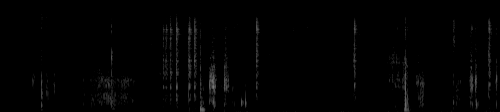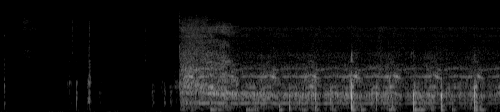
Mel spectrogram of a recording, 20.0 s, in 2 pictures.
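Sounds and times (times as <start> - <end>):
small electric motor whining: 13.6 - 20.0.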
